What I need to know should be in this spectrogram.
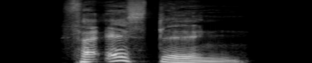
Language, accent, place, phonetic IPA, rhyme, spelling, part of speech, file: German, Germany, Berlin, [fɛɐ̯ˈʔɛstl̩n], -ɛstl̩n, verästeln, verb, De-verästeln.ogg
- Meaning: 1. to branch out 2. to ramify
